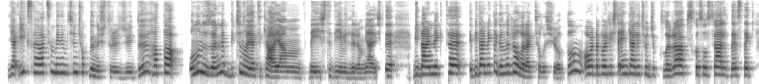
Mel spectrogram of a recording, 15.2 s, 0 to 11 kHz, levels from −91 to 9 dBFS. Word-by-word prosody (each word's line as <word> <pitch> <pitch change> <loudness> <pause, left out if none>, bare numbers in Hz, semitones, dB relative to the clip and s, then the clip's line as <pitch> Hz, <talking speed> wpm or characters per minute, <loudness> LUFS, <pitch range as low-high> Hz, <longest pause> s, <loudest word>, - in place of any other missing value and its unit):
Ya, 275 +4 -1
ilk 355 +3 -4
seyahatim 330 +1 -1
benim 330 0 -3
için 335 +2 -5
çok 330 -1 -9
dönüştürücüydü. 180 -5 -6 0.2
Hatta 300 +2 +3
onun 370 -7 +2
üzerine 280 -1 0
bütün 265 +7 -3
hayat 240 -5 +2
hikâyem 190 -3 +4 0.4
değişti, 185 +3 -5
diyebilirim. 175 -3 -6
Yani, 175 -1 0
işte 215 +4 -2 0.4
bir 265 -1 -6
dernekte, 285 +2 +4
eee, 445 - -5
bir 280 - -5
dernekte 315 +3 +2
gönüllü 315 +3 0
olarak 200 - +2
çalışıyordum. 185 - -6
Orda, 290 +1 +1
böyle, 290 0 +1
işte, 295 +2 -2
engelli 290 -1 +2
çocuklara 265 +1 0
psikososyal 270 -2 +1
destek 255 - -2
280 Hz, 125 wpm, -21 LUFS, 200-315 Hz, 0.4 s, hikâyem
